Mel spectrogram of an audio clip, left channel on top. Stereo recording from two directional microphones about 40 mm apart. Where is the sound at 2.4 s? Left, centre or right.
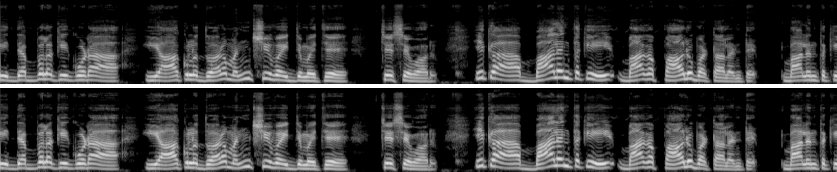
Left.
